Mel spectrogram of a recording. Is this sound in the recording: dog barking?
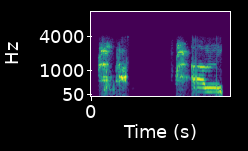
yes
